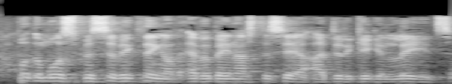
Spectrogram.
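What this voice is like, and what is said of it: Strong regional accent. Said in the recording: “have you got a strong accent, aye?”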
